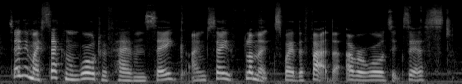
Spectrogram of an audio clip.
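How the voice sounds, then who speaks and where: A woman's voice: mid-range voice, lively intonation, brisk, lightly acted. A woman voicing a young female student in a visual novel, flippant, easily bored and flustered, with a hesitant, whiny, rambling manner. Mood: flustered, indifferent. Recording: music behind the voice.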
